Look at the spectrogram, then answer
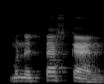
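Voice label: "menetaskan", Malay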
